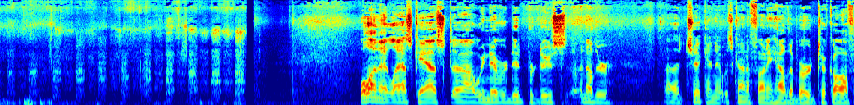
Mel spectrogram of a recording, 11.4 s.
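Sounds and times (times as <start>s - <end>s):
hunting dog panting: 0.0s - 3.3s
speech: 4.8s - 8.2s, 8.8s - 11.3s.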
